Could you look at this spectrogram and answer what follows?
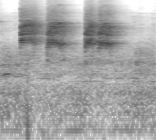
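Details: Black francolin call: three loud, harsh, grating bursts in quick succession, each a short rasping note, the second and third close together.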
